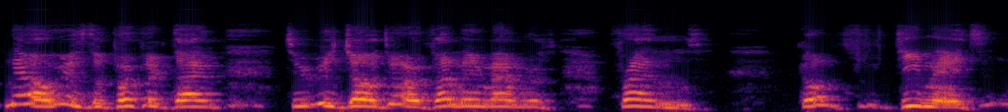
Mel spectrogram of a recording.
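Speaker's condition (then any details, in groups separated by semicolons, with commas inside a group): Traumatic brain injury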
